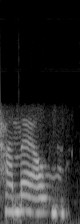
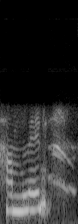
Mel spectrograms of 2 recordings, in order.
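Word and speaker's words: Hameln: Yeah, it's pronounced Hamel. Yeah, not Hamlin.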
